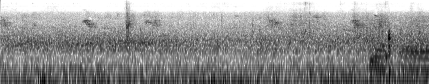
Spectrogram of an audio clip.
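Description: Steady low outdoor rumble, with a faint click about a second in and a short voice-like sound near the end.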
